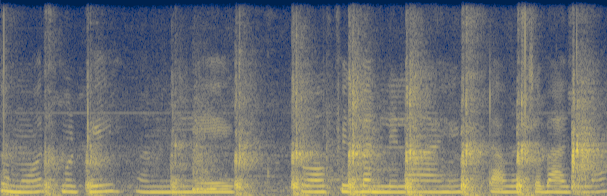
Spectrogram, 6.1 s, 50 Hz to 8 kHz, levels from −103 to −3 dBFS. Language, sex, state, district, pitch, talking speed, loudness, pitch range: Marathi, female, Maharashtra, Nagpur, 230 Hz, 100 wpm, -19 LUFS, 165-240 Hz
